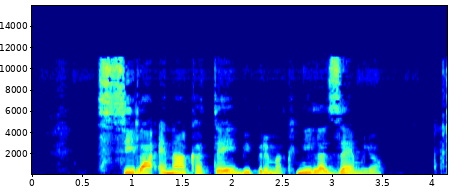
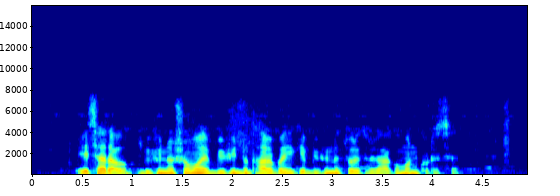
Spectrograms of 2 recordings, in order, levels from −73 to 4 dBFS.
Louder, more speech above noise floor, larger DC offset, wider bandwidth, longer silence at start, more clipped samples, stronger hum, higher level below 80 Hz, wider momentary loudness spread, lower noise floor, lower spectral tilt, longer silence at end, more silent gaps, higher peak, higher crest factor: about the same, -22 LUFS vs -23 LUFS; about the same, 36 dB vs 33 dB; neither; first, 11.5 kHz vs 7.6 kHz; first, 0.65 s vs 0.45 s; neither; neither; second, -64 dBFS vs -56 dBFS; about the same, 12 LU vs 11 LU; about the same, -57 dBFS vs -56 dBFS; second, -4.5 dB/octave vs -8 dB/octave; second, 0 s vs 0.7 s; neither; about the same, -6 dBFS vs -4 dBFS; about the same, 18 dB vs 20 dB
